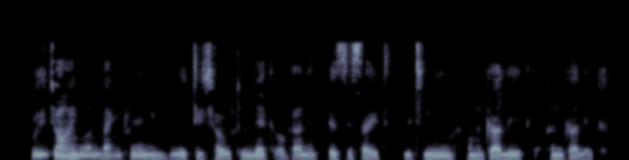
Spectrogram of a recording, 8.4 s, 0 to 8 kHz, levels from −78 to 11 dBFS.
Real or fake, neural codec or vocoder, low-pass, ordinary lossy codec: fake; codec, 16 kHz, 2 kbps, X-Codec, WavLM features, trained on Multilingual LibriSpeech; 7.2 kHz; MP3, 24 kbps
